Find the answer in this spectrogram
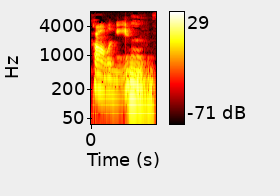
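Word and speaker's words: Koloni: It's K-O-L-O-N-I, but it's pronounced Colony.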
